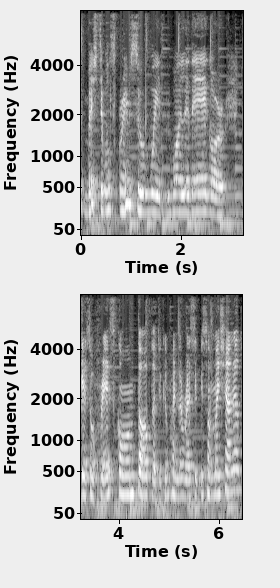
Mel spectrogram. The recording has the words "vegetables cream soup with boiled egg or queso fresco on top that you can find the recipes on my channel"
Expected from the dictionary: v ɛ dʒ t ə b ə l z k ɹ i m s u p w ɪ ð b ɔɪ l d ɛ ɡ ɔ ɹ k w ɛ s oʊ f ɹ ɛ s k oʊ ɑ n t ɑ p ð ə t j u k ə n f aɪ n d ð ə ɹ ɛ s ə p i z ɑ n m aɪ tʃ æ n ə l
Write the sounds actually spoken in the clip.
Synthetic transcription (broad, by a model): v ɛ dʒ t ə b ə l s k ɹ i m s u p w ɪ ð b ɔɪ l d ɛ ɡ ɔ ɹ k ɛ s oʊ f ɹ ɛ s k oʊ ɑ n t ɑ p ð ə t j u k ə n f aɪ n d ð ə ɹ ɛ s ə p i s ɑ n m aɪ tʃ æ n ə l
